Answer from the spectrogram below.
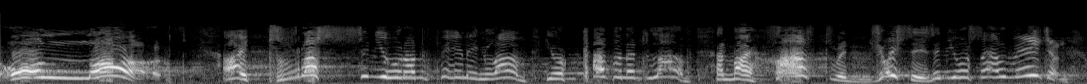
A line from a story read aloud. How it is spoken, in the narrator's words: to shout out of him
